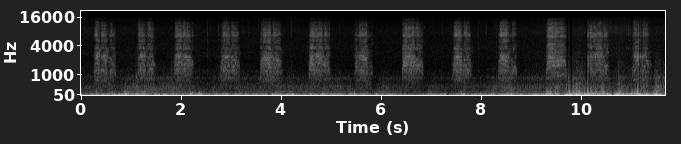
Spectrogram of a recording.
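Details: Griffon vulture chick at an Israeli nest camera, hatched April 2021, begging during feeding on 23 July 2021: a long run of repeated harsh, raspy calls under strong low-pitched rumbling and buffeting noise.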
